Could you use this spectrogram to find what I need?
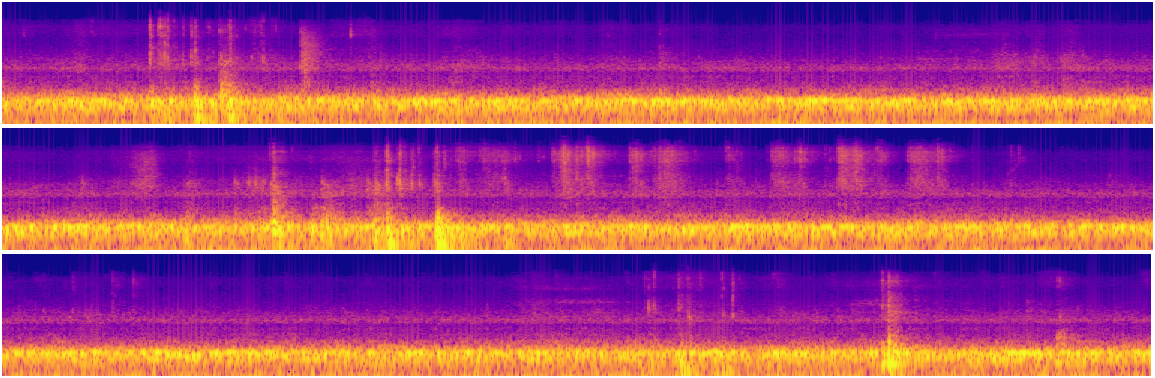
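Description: Plastic puzzle cubes click and rattle as they are picked up and handled.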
